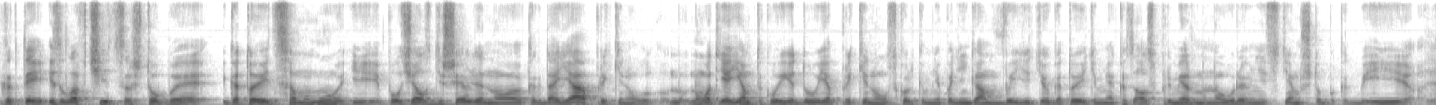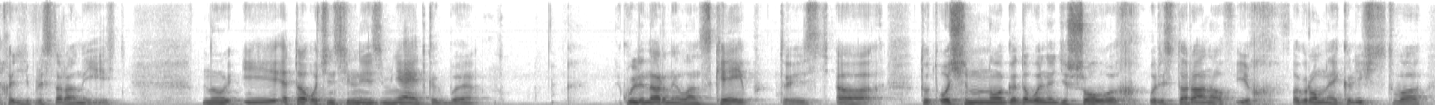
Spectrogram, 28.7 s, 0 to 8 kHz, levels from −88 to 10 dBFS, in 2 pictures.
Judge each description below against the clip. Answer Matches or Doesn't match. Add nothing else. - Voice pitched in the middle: Doesn't match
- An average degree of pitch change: Matches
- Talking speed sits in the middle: Matches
